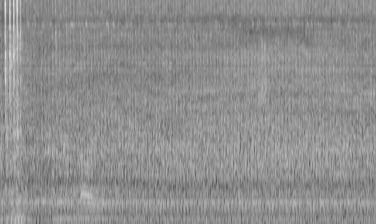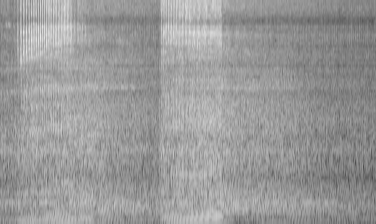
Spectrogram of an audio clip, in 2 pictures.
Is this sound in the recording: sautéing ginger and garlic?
no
